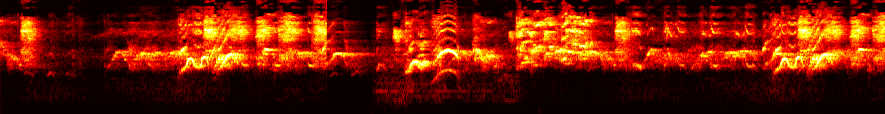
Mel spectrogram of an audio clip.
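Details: Cockatiels chattering nonstop, with rapid squawks and a few rising whistled slides mixed in.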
